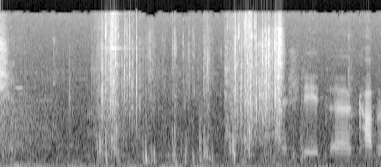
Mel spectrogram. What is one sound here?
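Rifle shots ring out in sharp bursts.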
